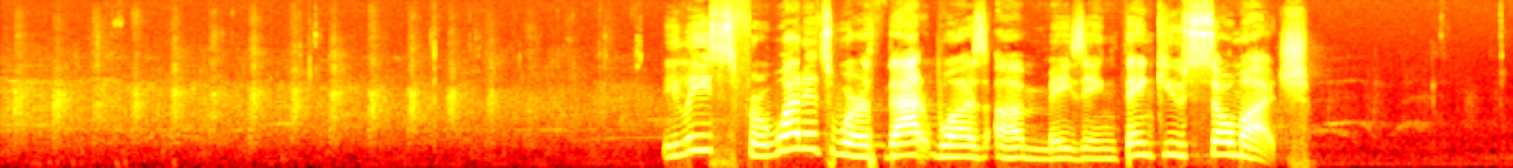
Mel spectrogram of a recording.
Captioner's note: applause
